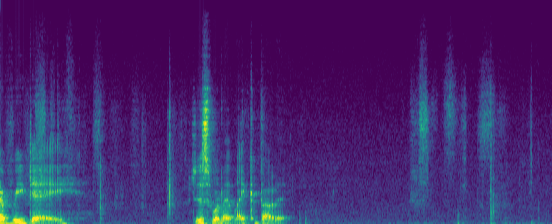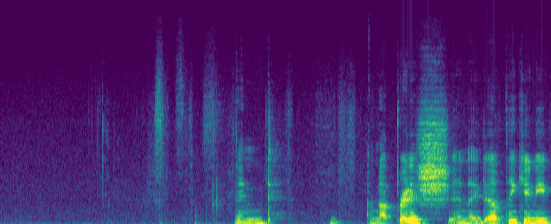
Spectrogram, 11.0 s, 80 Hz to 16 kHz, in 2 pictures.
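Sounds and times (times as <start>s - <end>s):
cards sliding over one another: 4.1s - 5.4s, 7.0s - 7.9s.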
